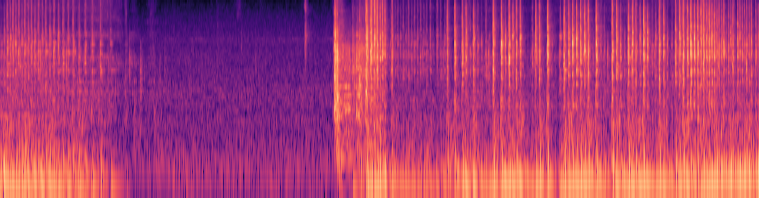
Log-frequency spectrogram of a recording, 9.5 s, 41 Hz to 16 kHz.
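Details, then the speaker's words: 1973 GMC 432ci V6 with five-speed Spicer, unstarted for almost five years: starter cranking, a short lull, then it catches into a deep, steady, even idle with no knocks. Slight startup smoke cleared once warm. Normal idle. "it's really great to hear this thing run after having it for almost five years now one heck of an engine absolutely love the way these v6s sound"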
